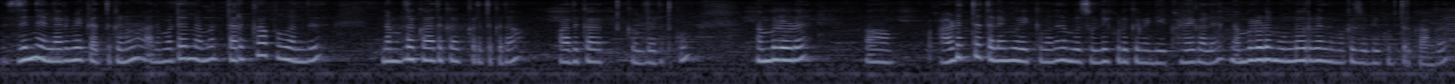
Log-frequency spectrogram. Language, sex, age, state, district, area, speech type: Tamil, female, 18-30, Tamil Nadu, Chennai, urban, spontaneous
